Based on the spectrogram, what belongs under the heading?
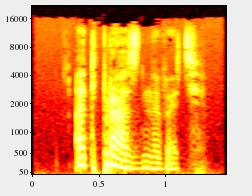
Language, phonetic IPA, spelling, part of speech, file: Russian, [ɐtˈpraznəvətʲ], отпраздновать, verb, Ru-отпраздновать.ogg
- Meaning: to celebrate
